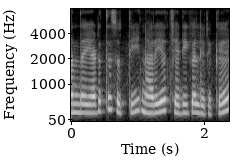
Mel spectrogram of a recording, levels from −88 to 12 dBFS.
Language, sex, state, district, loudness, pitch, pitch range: Tamil, female, Tamil Nadu, Nilgiris, -16 LUFS, 235 Hz, 225-260 Hz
